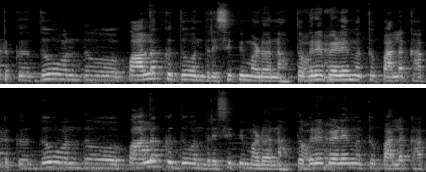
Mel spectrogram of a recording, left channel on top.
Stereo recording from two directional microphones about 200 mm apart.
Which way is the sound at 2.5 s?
65° left (ahead or behind).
